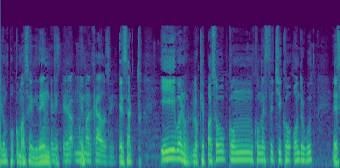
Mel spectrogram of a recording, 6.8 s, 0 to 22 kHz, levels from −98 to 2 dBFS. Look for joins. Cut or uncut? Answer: uncut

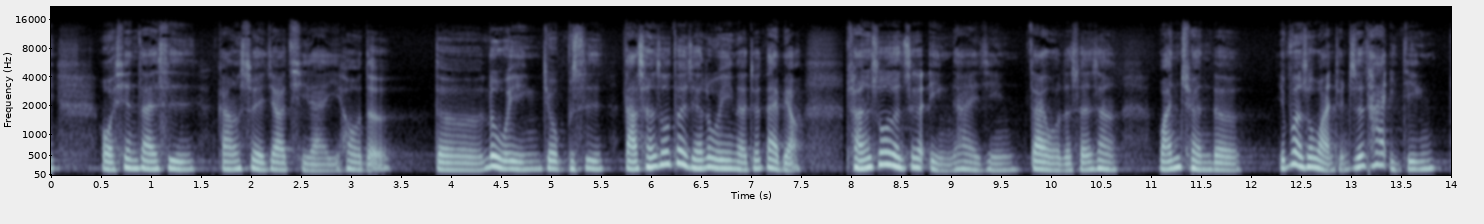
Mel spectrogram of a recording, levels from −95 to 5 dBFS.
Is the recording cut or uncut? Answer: uncut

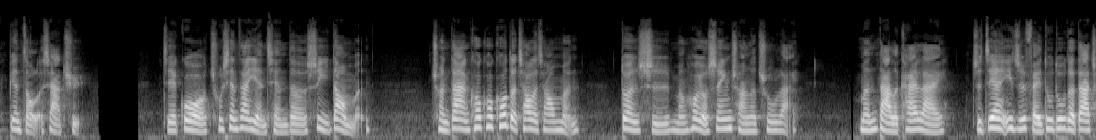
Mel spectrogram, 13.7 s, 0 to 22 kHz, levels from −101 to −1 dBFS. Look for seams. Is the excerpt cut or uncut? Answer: cut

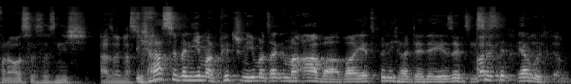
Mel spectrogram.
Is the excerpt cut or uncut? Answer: cut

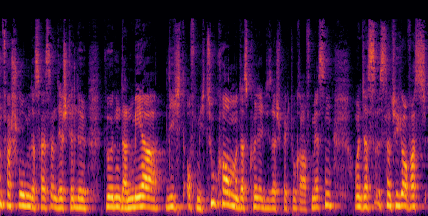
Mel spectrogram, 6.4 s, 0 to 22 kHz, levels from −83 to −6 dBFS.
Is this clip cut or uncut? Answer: uncut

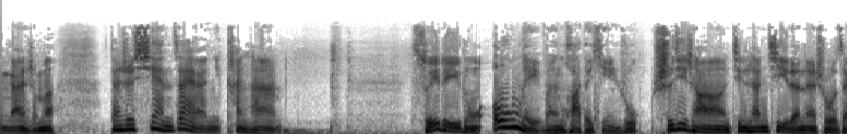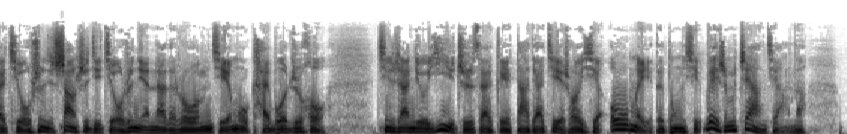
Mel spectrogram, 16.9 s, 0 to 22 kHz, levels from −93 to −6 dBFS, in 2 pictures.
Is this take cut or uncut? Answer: uncut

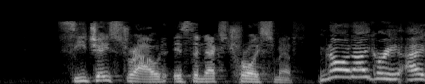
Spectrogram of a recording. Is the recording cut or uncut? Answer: cut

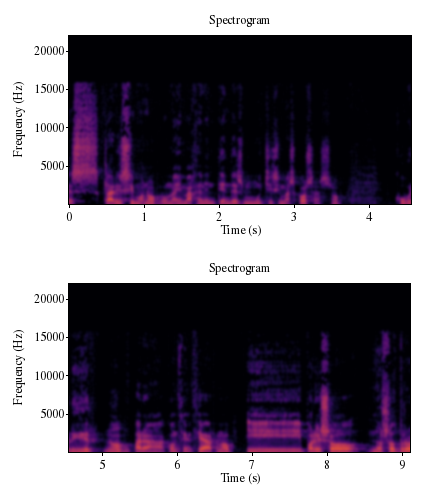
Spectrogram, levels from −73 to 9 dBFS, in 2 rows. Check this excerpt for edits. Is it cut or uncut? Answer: cut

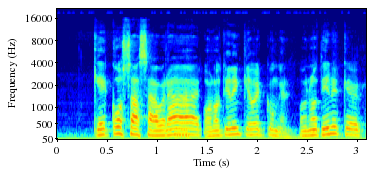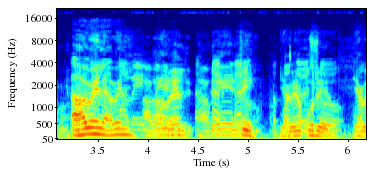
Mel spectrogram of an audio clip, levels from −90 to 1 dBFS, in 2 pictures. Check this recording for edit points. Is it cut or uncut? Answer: cut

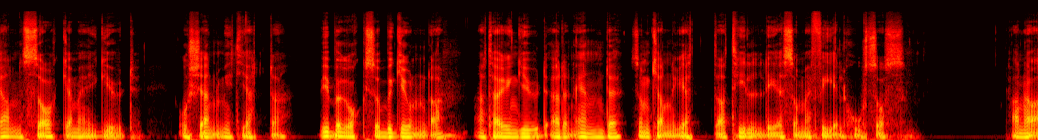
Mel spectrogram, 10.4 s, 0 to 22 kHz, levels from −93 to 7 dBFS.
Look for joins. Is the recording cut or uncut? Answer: cut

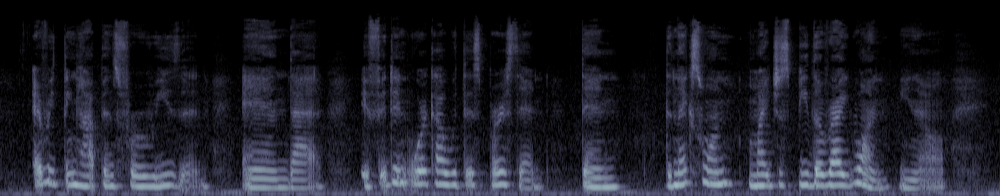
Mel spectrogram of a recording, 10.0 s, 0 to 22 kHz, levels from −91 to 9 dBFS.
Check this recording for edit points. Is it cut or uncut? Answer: uncut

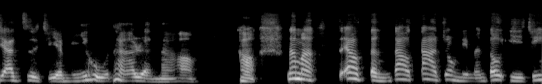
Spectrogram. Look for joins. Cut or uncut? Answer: cut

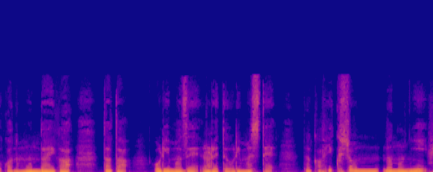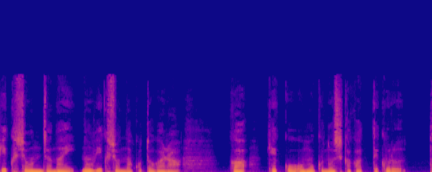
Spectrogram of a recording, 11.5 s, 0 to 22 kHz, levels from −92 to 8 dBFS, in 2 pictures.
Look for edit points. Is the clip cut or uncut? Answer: uncut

